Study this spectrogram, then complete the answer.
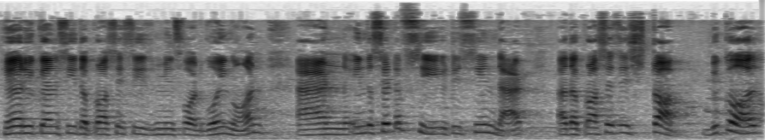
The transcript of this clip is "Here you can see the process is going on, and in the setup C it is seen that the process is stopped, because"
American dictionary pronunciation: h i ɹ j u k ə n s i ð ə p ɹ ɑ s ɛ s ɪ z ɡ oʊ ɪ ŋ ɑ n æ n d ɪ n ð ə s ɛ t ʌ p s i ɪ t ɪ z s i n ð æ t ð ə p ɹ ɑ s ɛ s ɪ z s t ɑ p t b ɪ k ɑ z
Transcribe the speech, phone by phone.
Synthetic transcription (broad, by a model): h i ɹ j u k ə n s i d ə p ɹ ɑ s ɛ s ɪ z ɡ oʊ ɪ ŋ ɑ n æ n d ɪ n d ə s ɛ t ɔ f s i ɪ t ɪ z s i n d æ t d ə p ɹ ɑ s ɛ s ɪ z s t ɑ p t b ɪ k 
